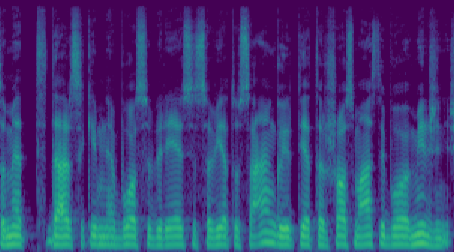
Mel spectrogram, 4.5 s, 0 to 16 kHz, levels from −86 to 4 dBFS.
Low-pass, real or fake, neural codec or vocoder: 14.4 kHz; real; none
